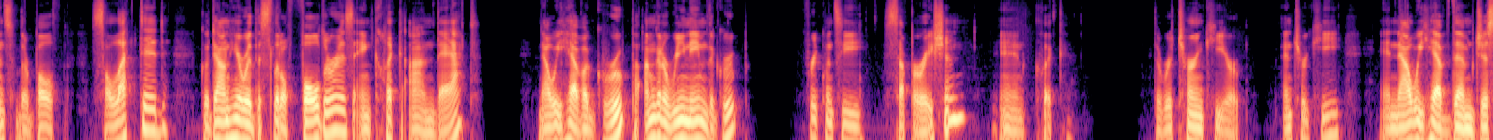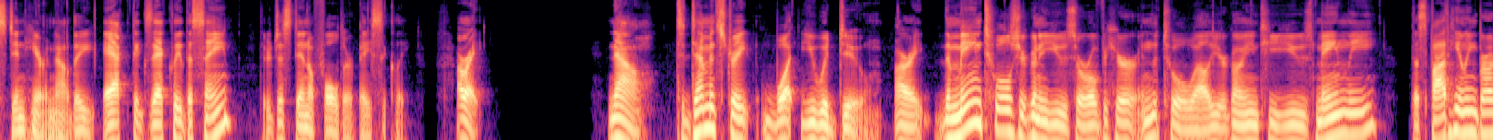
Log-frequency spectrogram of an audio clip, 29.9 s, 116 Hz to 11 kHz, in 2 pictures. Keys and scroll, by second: 8.4 super+v, 10.9 Return.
